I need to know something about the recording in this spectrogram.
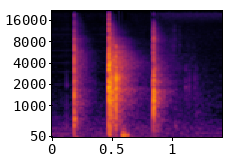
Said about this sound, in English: And then we will clap sync in three, two, one.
